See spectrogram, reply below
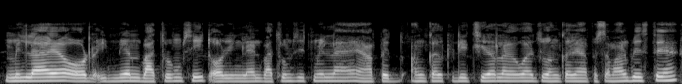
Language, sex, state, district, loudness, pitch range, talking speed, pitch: Hindi, male, Bihar, West Champaran, -17 LUFS, 150-160 Hz, 255 wpm, 155 Hz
